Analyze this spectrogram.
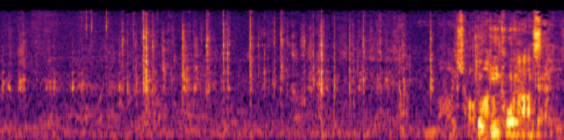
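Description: Small plastic parts click and snap together.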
